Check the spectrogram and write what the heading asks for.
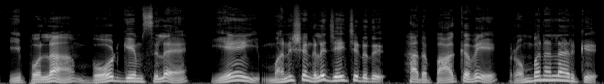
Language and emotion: Tamil, happy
